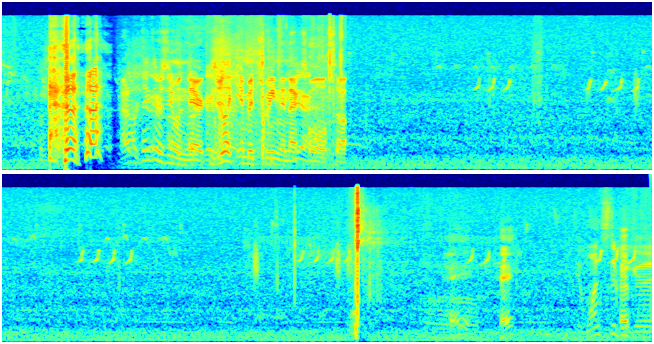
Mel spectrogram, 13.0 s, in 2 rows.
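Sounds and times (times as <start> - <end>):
low outdoor rumble: 0.0 - 13.0
small bird chirping: 3.8 - 13.0.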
